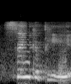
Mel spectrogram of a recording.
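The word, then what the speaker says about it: syncope: Um, syncopy is how you say this next word.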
